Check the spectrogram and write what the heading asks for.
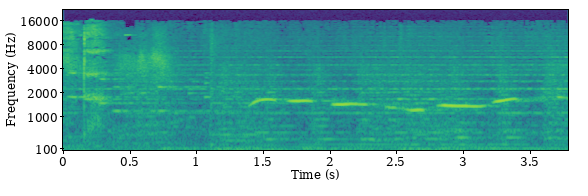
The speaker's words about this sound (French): ils sifflotent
